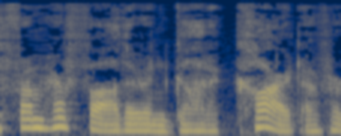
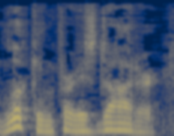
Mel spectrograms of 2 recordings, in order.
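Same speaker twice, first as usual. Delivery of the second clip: ordinary delivery, nothing marked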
